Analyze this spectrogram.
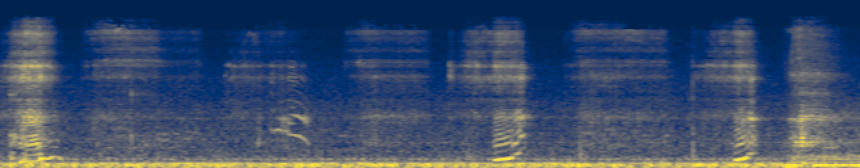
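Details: Miumiu, a kitten, snores while asleep indoors. Soft hissing breaths come at irregular intervals over a steady low hum, with faint chirping, squeaky tones between breaths.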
